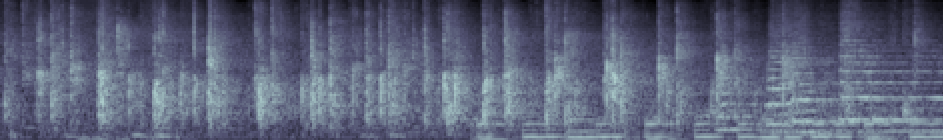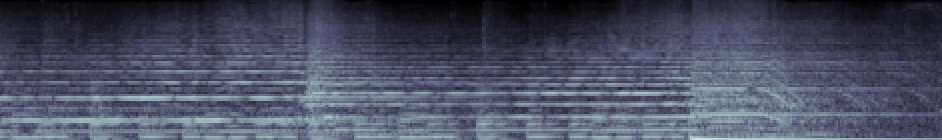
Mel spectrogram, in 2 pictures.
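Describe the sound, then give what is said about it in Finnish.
The audience of the Kulttuuri Ykkönen Kisastudio, broadcast live from the Oodi central library, applauds with brisk, dense clapping that gradually thins out as a melodic jingle with sustained tones rises and takes over, ending on a deep low note. “tehdään se jälleen kerran aplodien kerran.”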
